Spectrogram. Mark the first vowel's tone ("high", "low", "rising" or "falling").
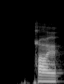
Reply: high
